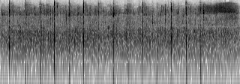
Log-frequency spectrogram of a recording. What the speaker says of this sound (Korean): 우리 하나님께 영광의 박수 한번 올려주시죠.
